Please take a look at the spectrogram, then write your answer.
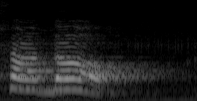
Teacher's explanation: tem a sua última sílaba mais forte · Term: oxítona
